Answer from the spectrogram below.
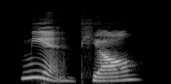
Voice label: "mian4tiao2", chinese

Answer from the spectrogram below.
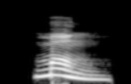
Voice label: "meng", Chinese

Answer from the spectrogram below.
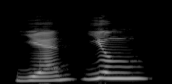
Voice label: "yan2 ying1", Chinese

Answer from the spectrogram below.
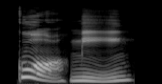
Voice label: "guo4min3", chinese

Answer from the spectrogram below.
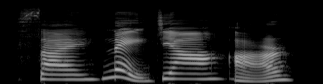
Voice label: "sai1nei4jia1er3", Chinese

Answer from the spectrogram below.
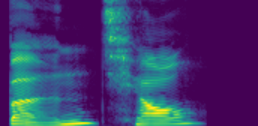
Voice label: "ben3 qiao2", Chinese

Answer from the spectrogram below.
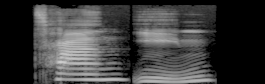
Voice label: "can1yin3", chinese

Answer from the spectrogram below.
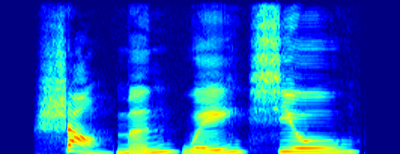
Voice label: "shang4men2wei2xiu1", Chinese

